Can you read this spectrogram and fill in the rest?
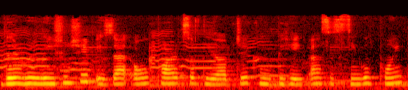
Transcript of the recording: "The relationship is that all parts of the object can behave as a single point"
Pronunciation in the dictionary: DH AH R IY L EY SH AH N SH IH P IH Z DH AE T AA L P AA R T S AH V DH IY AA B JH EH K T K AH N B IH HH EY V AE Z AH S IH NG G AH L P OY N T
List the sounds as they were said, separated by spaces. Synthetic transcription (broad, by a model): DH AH R IY L EY SH AH N SH IH P IH Z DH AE T AA L P AA R T S AH V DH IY AA B JH EH K T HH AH B IH HH EY V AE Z AH S IH NG G AH L P OY N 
